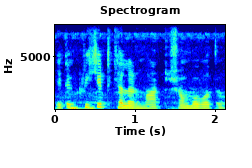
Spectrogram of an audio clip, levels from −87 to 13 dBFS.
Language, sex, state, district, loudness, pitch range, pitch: Bengali, female, West Bengal, Jalpaiguri, -25 LUFS, 170-220 Hz, 185 Hz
